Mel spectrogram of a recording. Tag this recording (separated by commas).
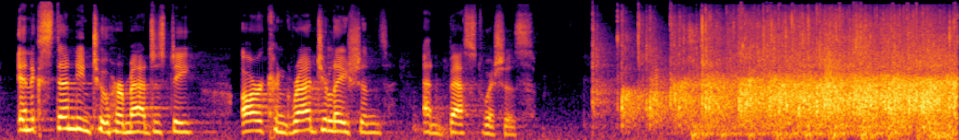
woman speaking, Speech, monologue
